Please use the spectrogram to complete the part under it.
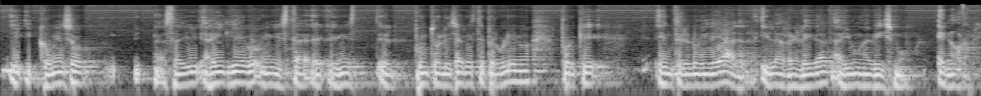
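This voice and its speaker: A man speaking as a panelist at an academic conference, measured and reflective, pausing often on fillers. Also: on the low side, flat delivery, mellow.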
